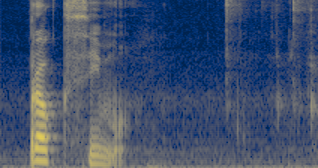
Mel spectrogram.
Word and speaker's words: próximo: You have the emphasis on the first syllable, próximo.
